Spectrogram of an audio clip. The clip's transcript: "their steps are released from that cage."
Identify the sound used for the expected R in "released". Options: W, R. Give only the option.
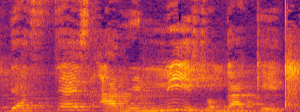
R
